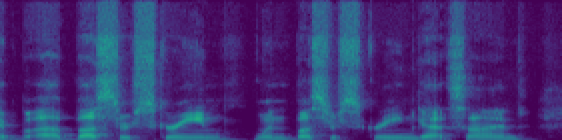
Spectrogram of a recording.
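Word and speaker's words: Skrine: Um, I like send texts to people that they mispronounce names. So, like, let's just say Buster Screen. When Buster Screen got signed, Yeah. there were a couple of us that were saying it Buster Scrine because that's how Yeah.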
